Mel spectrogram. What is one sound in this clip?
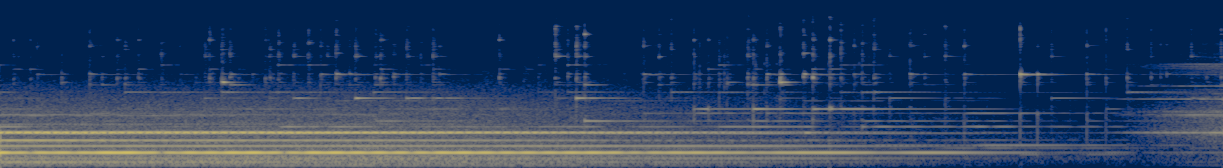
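A metal singing bowl hums with a steady, ringing tone that fades away.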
